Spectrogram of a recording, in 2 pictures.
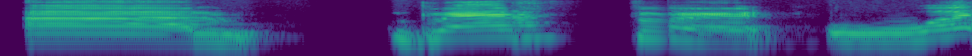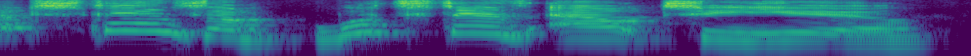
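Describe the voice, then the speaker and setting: A woman's voice: mid-range voice, very animated, drawn-out words, highs cut off. A woman hosting a casual panel chat, prodding her guests in a teasing way and repeating her phrases. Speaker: host of a panel discussion.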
